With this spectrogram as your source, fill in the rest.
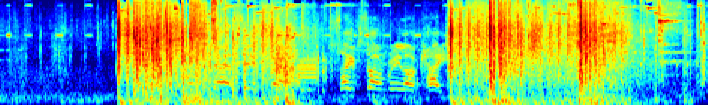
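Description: A rifle fires loud gunshots that echo.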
